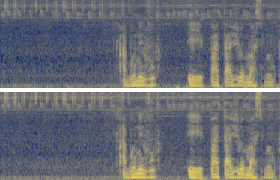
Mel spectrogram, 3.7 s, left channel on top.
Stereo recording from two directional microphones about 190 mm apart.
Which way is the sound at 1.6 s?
15° right (ahead or behind).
